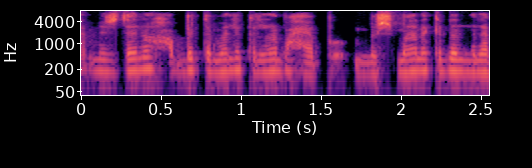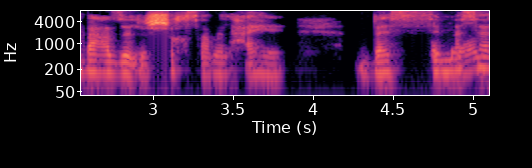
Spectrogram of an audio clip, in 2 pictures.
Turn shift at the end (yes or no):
no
